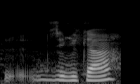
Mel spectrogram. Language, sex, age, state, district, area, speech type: Assamese, female, 45-60, Assam, Jorhat, urban, spontaneous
